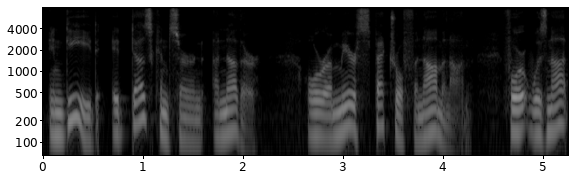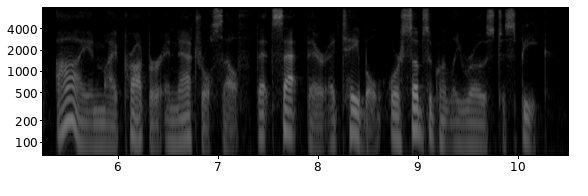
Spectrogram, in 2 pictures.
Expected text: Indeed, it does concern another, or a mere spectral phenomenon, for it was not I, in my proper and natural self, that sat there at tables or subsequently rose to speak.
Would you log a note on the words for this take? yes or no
yes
